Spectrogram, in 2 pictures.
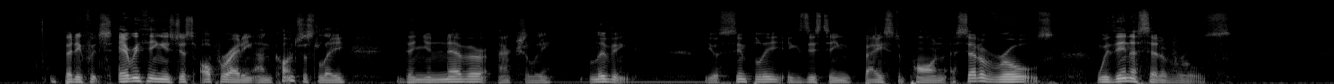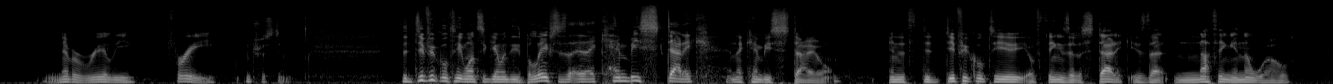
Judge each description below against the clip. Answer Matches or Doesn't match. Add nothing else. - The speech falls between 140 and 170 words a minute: Matches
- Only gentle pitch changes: Doesn't match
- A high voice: Doesn't match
